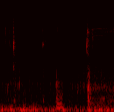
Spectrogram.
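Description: A few faint scattered clicks of a powered driver's seat control switch being pressed, over a low steady rumble. The seat is thought to be already at its maximum height, so the press does not raise it.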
